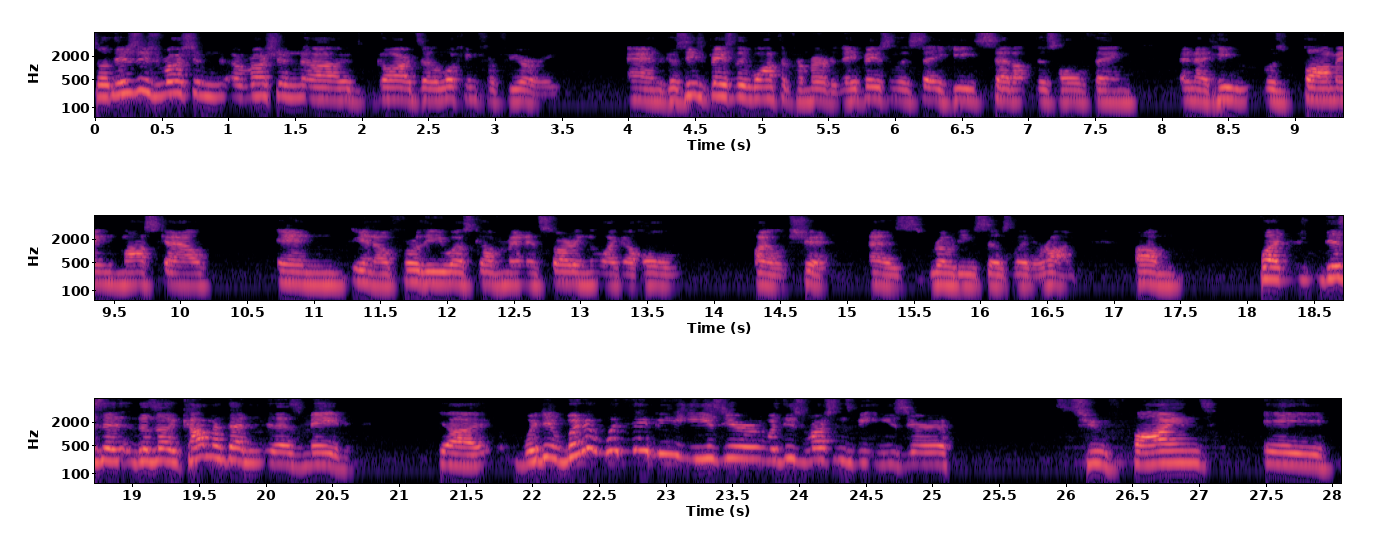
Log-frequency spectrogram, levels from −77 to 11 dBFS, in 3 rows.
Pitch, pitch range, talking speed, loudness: 160 Hz, 140-190 Hz, 175 wpm, -25 LUFS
